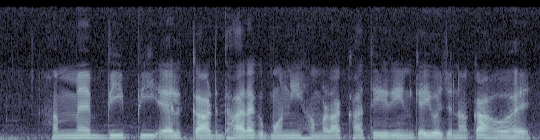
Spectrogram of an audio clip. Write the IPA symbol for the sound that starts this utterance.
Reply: h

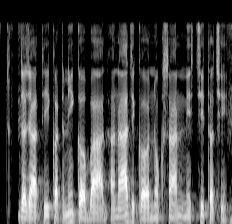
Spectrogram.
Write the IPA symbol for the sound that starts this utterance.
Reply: d͡ʒ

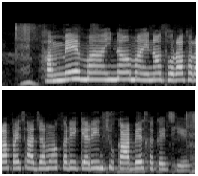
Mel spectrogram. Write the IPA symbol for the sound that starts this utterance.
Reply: h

